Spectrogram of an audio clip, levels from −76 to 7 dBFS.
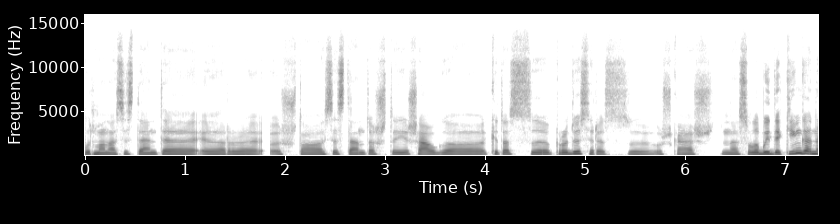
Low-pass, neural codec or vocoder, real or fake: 14.4 kHz; vocoder, 44.1 kHz, 128 mel bands every 256 samples, BigVGAN v2; fake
